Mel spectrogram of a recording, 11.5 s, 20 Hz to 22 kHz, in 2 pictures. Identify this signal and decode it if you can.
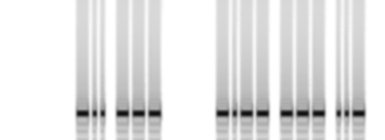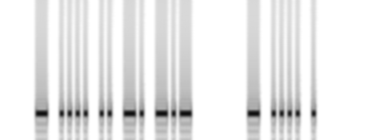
Morse code, heard as a keyed tone, about 20 wpm, 700 Hz. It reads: DO YOU THINK THE
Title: 2x Word-Spacing - Sets of 4 Words - 20wpm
